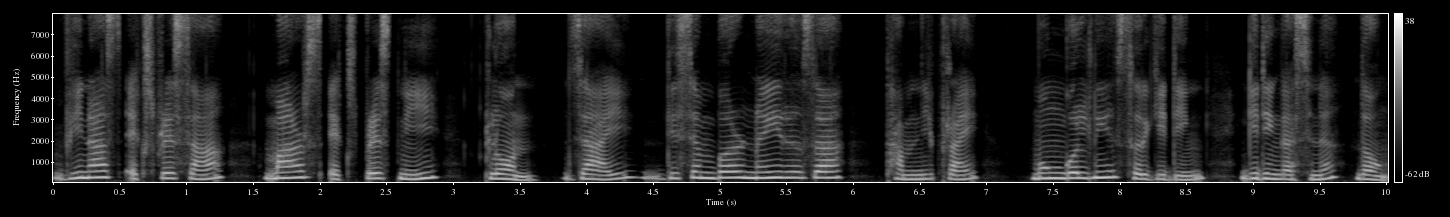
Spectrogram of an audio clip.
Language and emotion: Bodo, neutral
